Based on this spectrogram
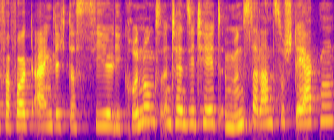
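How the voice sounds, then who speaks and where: Amid noticeable background noise, a woman with a fairly high pitch speaks at a moderate pace. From Thuringia, Germany. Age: 20s. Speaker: project manager, former PR worker. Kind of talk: casual podcast chat.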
